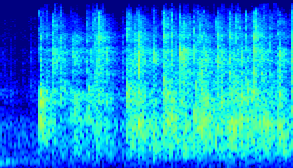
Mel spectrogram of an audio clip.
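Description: Applause from a lecture audience at a university special lecture, a burst of dense clapping starting abruptly and continuing steadily, fairly close and filling the room, with no talk over it.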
